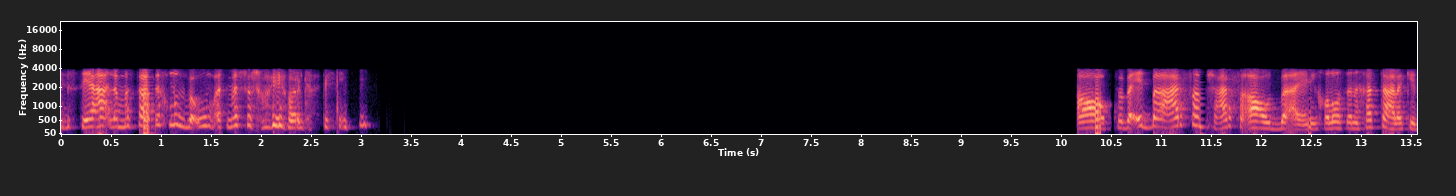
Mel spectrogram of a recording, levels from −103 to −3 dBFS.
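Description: Throughout, the speech sounds thin and boxed-in, with s sounds turned scratchy and a fine granular hiss beneath everything, the plainly audible mark of the Bluetooth CVSD headset codec. The band runs only from about 300 Hz to 3.5 kHz, and because this 64 kbps scheme sends a single up-or-down bit per sample with a self-adjusting step, loud bright sounds outpace the step and break up.

At 0.82 s a rough, stuttering buzz lasts until 0.95 s, with the longest steady stretch around 10 ms. Shorter bursts of the same buzz follow at 10.34 to 10.41 s, 11.39 to 11.46 s, and 12.47 to 12.51 s. Each is a Bluetooth headset packet repeated fault. Voice packets between headset and phone were dropped, and the chip replayed the previous packet. Repeating every 3.75 ms, that replay produces a buzz near 267 Hz, about 79 ms of lost audio in the first burst and 38, 56 and 19 ms in the later ones.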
